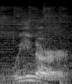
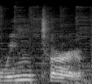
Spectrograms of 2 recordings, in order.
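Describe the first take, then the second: First: The T after the N is dropped. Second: The T after the N is pronounced. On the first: The speaker calls it right. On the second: The speaker calls it wrong. "não"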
